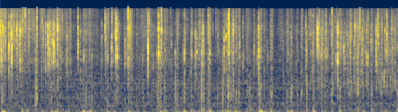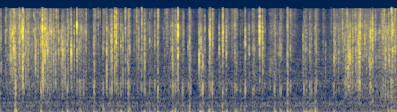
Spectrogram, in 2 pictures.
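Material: Plastic.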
